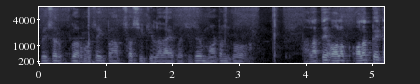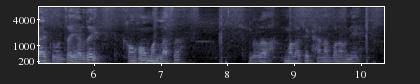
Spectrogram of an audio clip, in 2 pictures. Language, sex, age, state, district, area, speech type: Nepali, male, 60+, West Bengal, Kalimpong, rural, spontaneous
